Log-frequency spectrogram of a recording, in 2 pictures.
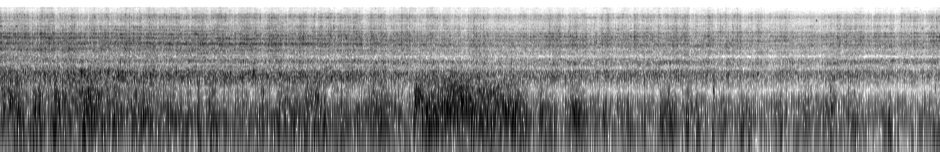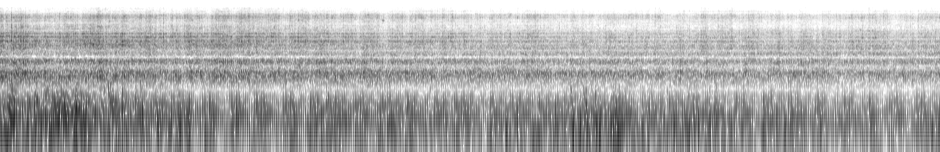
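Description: Small gasoline engine of a Choremaster walk-behind tiller running steadily as its tines churn the soil, growing gradually fainter as it moves away, with a brief louder surge about six seconds in.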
